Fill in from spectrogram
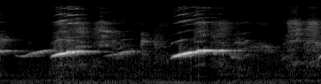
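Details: Drongo, gentolang-style song: long clear whistles gliding gently upward, each followed by softer overtone-rich warbles, with a low faint hum throughout.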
